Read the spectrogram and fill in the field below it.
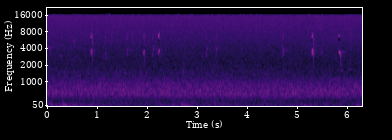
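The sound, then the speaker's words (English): A wild bird chitters in flight in short, high, thin chirps scattered irregularly across several seconds, faint against a steady rushing background noise. No one speaks. “Sort of chittering there in flight.”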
